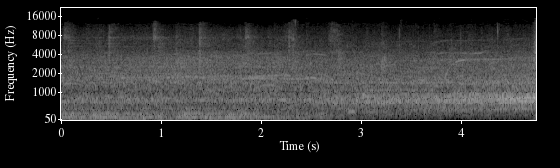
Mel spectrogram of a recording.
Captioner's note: cheers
